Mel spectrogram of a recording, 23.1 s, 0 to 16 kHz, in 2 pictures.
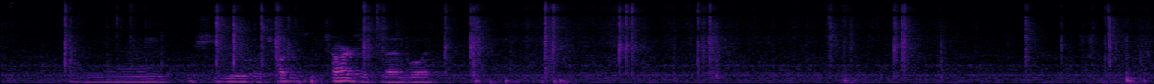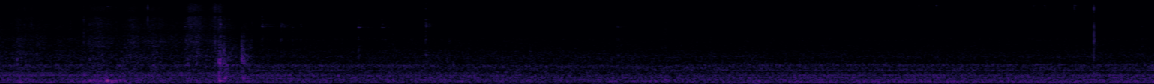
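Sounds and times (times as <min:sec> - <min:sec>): packaging rustling: 0:00.0 - 0:14.1.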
